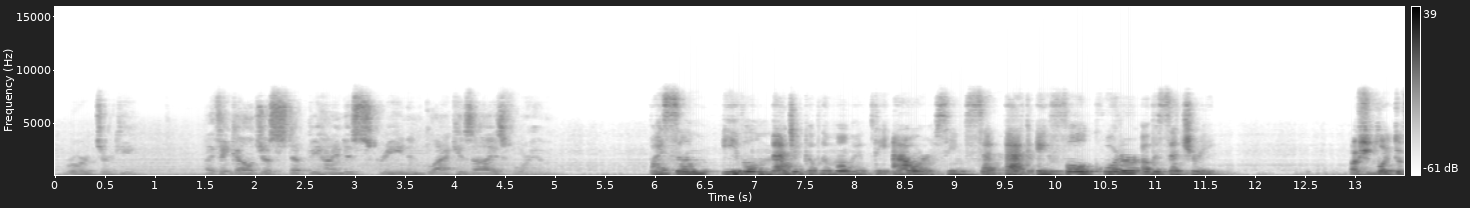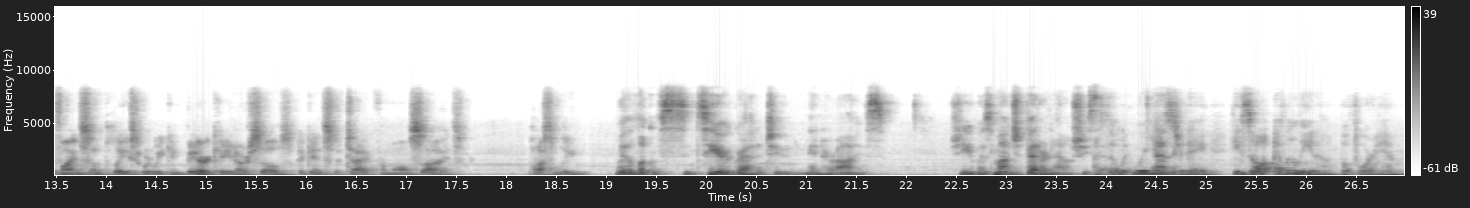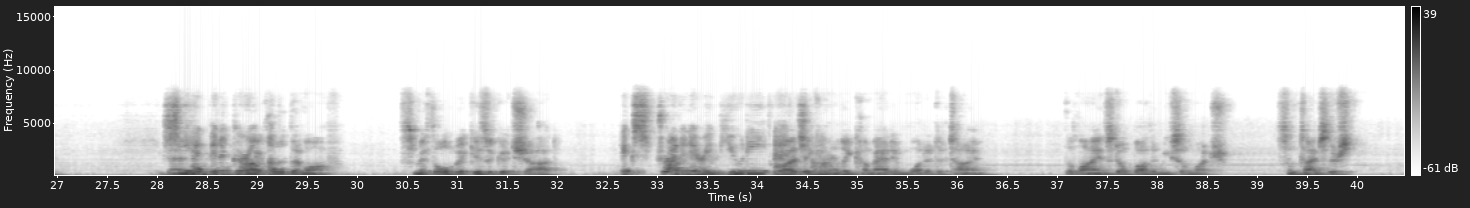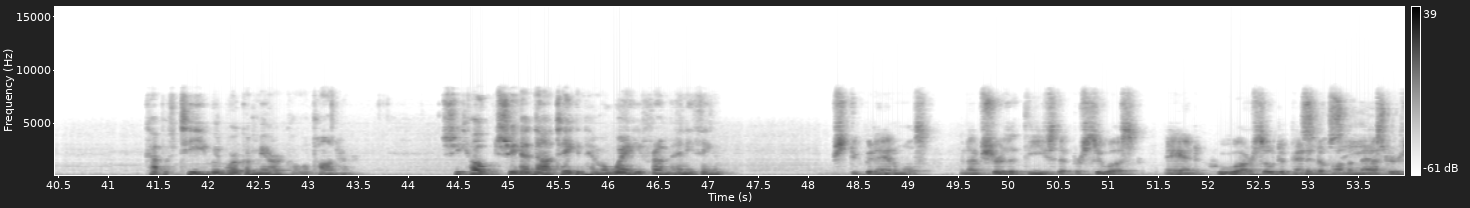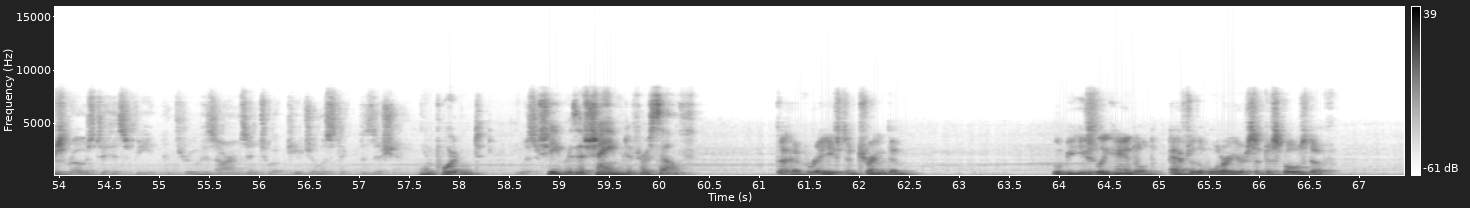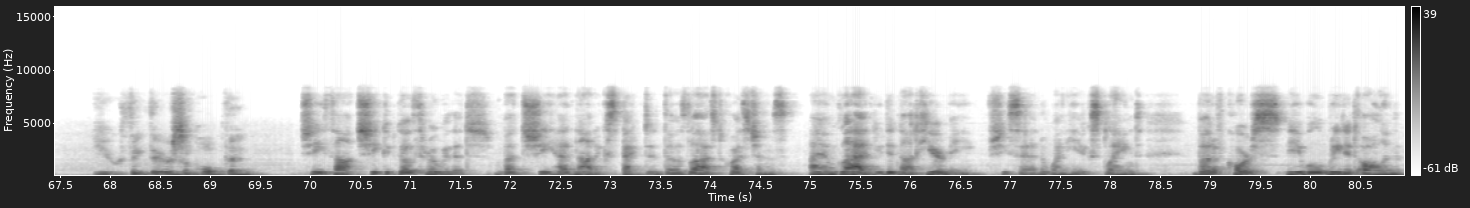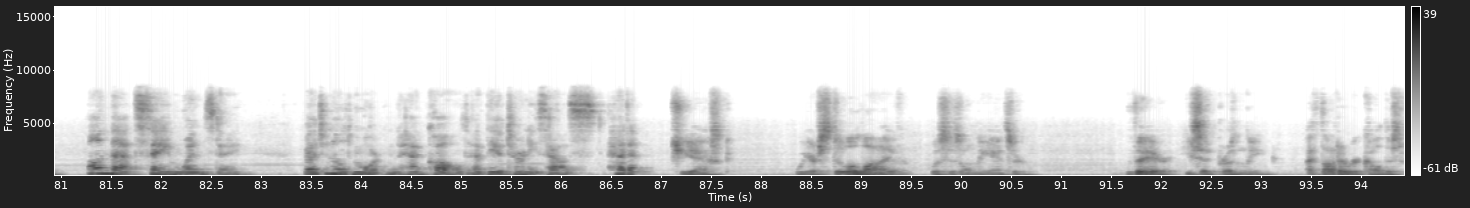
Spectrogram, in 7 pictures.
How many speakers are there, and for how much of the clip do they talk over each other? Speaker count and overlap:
4, about 6%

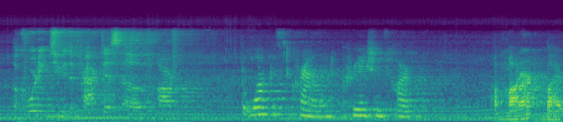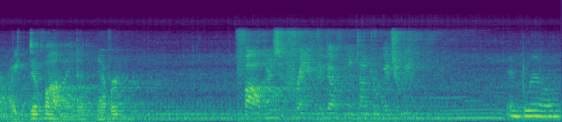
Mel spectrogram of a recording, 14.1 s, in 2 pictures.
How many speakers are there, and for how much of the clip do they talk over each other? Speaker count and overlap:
3, no overlap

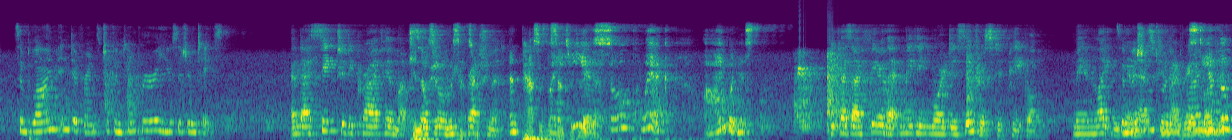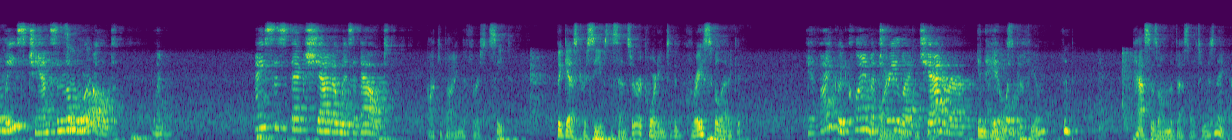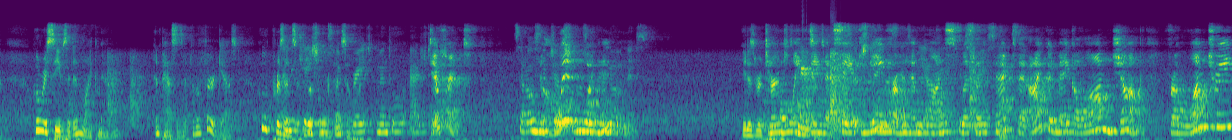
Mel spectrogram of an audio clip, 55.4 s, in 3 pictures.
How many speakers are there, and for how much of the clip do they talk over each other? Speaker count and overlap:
4, about 28%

